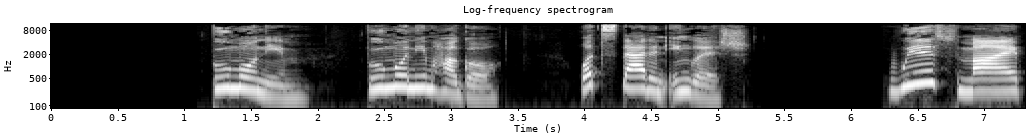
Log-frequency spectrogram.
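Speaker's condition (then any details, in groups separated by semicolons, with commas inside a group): No condition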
